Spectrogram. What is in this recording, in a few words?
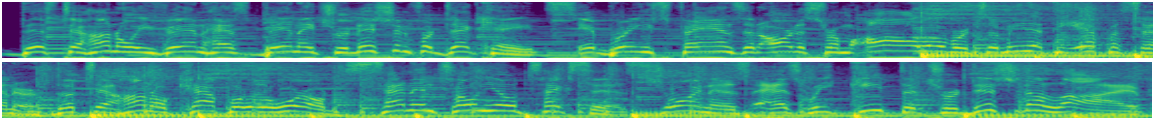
spot; TMA FanFair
